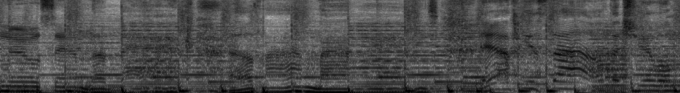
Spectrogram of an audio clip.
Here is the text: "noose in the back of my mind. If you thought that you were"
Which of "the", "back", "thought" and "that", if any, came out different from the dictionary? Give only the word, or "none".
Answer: thought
